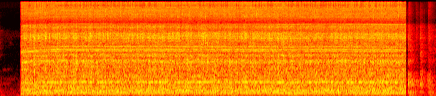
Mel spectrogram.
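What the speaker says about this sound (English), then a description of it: "So I'm going to blend all this together, bring them into a beautiful proper mix." A blender whirs steadily as it purees onion, Cameroon pepper and uziza seed for banga soup, a loud continuous motor drone with a constant pitch that runs for about eight seconds and then cuts off abruptly.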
